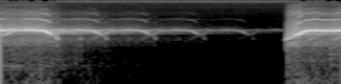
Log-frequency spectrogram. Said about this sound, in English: Get you if you don't blow that whistle. Blow that whistle. Blow that whistle. Blow that whistle. Blow that whistle.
